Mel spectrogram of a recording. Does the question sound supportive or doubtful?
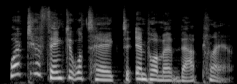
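supportive. It sounds supportive and open.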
